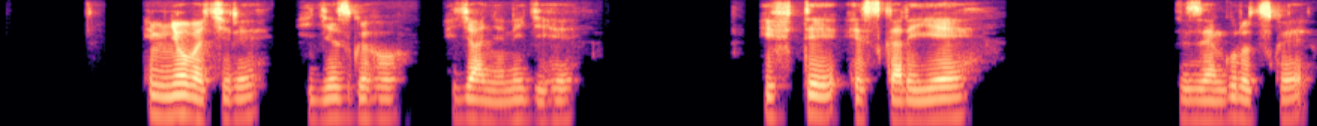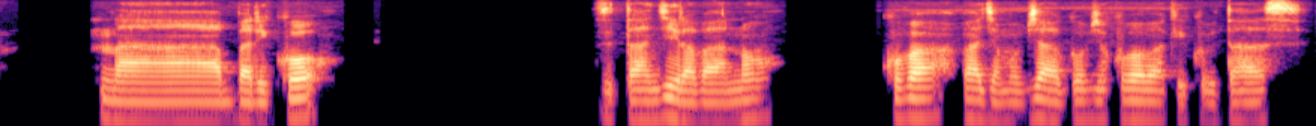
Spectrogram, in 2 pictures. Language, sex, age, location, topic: Kinyarwanda, male, 25-35, Nyagatare, education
